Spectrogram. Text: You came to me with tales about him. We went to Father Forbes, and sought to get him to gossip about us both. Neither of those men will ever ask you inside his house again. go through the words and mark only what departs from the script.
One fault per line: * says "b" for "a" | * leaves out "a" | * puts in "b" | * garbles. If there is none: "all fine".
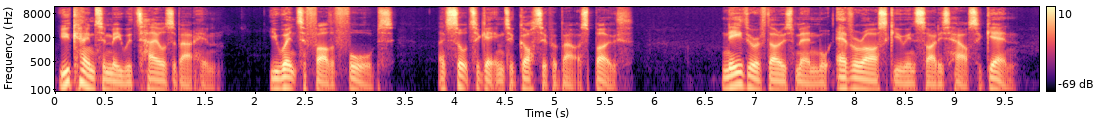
* says "You" for "We"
